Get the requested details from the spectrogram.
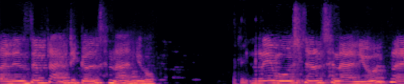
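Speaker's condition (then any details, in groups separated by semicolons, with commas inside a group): Friedreich's ataxia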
